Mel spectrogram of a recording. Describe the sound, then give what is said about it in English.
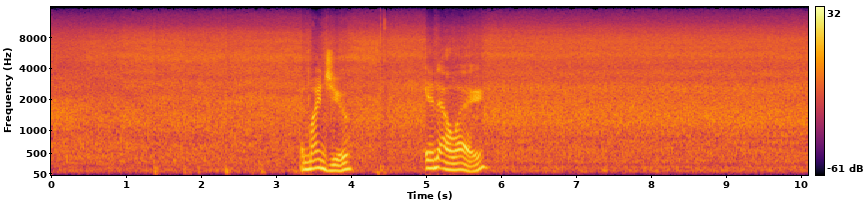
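A loud, steady rush of water from a waterfall fills the whole recording, close by and unbroken, with a person speaking briefly twice over the constant roar. “Excuse me, it's so loud because the waterfall's right here.”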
